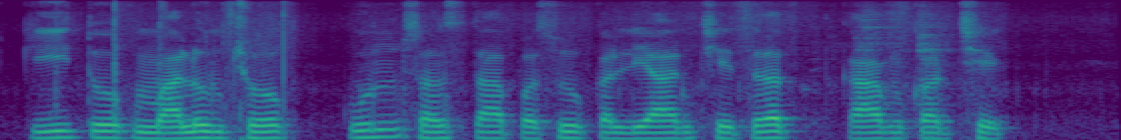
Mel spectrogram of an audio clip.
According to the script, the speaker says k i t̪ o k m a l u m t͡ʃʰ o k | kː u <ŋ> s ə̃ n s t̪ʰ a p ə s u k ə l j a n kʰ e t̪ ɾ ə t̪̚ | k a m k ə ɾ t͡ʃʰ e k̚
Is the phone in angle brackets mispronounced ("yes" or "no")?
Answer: yes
